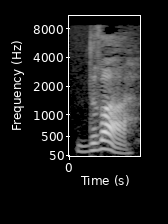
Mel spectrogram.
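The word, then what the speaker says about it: два: The first letter has a D sound, the second a V sound, and A sounds like A, so this word is dva.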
